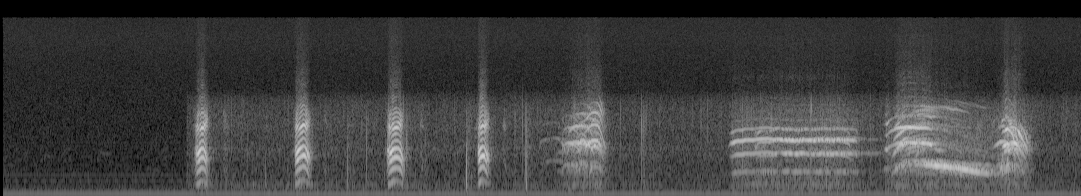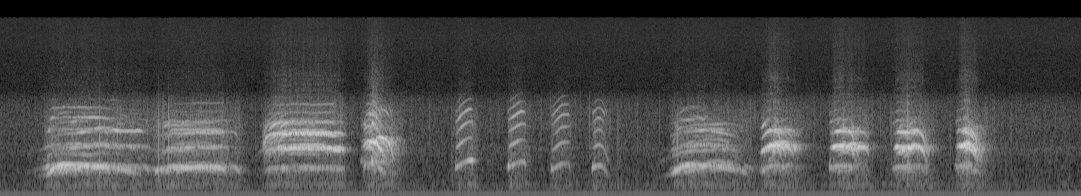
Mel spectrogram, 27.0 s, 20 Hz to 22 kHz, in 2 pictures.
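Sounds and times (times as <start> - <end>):
speech: 2.4 - 2.8, 3.7 - 4.0, 4.8 - 5.2, 6.0 - 6.2
Cub Scout boy howling like a wolf: 6.8 - 7.6, 9.1 - 13.0, 14.0 - 18.6, 21.8 - 25.8.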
